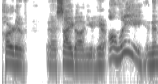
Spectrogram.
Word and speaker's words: Henri: I said, Henry, how do you say your name in French? And you know the answer, right? Henry. No, in French it's Henri.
